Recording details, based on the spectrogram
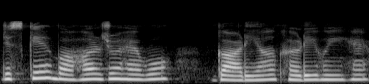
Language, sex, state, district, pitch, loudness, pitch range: Hindi, female, Himachal Pradesh, Shimla, 230 Hz, -16 LUFS, 220-250 Hz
